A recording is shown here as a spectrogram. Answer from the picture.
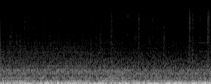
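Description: Steady low drone of engine and road noise heard inside the soft-top cabin of a Land Rover Defender 90 on the move.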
